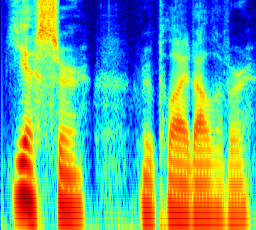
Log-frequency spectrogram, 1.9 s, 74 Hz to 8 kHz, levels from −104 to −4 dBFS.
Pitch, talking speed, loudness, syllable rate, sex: 105 Hz, 125 wpm, -20 LUFS, 4.8 syllables/s, male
